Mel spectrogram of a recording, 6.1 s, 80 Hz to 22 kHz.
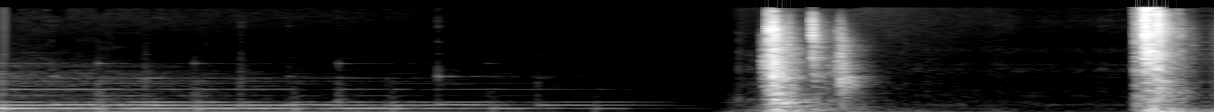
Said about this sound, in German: Peter reißt die Tür ihres Hotelzimmers im 35. Stock auf.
